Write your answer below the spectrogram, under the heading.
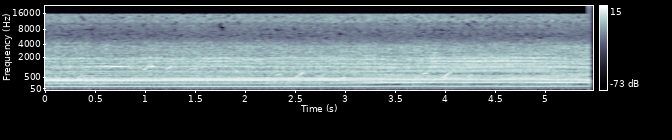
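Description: ATV engine running under way at steady, held revs.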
